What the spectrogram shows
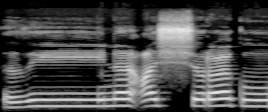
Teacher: شین باریک ہے سیٹی کے ساتھ اور را فتح کی وجہ سے پور پڑا جائے گا.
